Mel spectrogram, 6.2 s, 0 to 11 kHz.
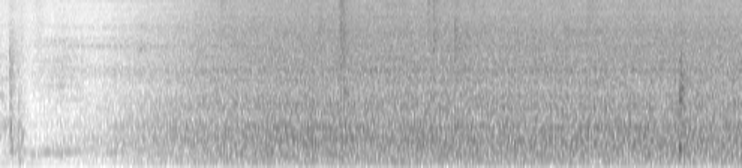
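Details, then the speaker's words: Frigidaire air conditioner plugged back in after a simulated power failure, fan running alone before the compressor kicks on about 2–3 minutes later; steady, even air rush building then holding smooth: normal fan. "And I want y'all to hear the fan on this. So stay tuned for about 1.5 minutes."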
